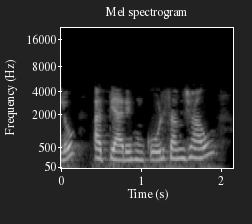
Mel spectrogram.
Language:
Gujarati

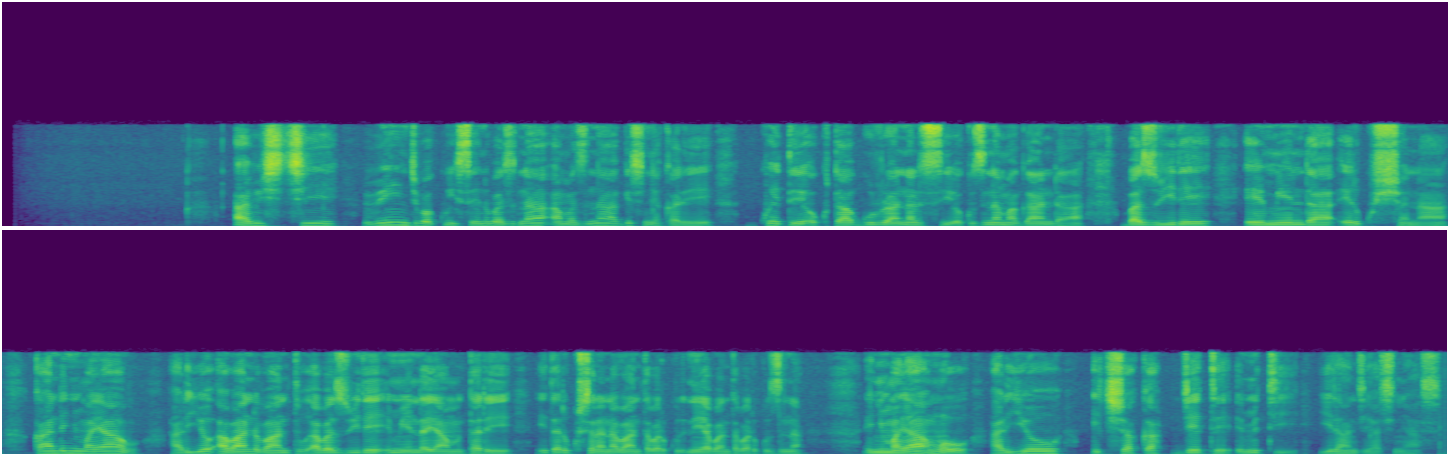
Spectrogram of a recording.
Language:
Nyankole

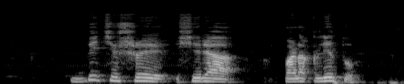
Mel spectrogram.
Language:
Kohistani Shina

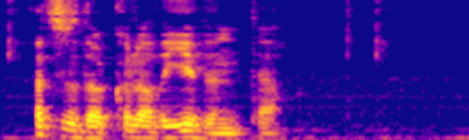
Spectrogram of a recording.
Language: Kabyle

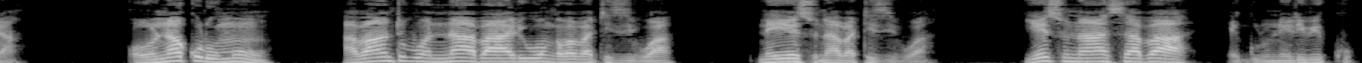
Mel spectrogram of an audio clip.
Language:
Ganda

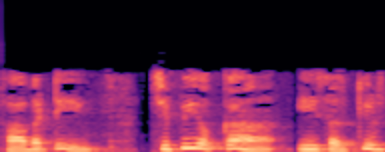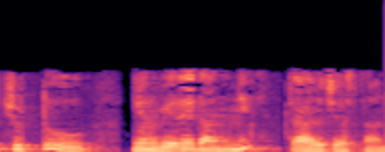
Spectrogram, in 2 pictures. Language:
Telugu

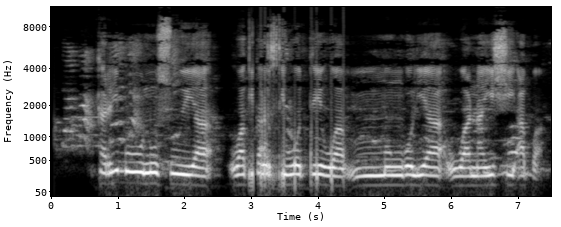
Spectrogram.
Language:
Swahili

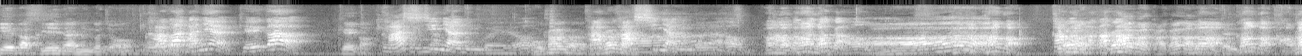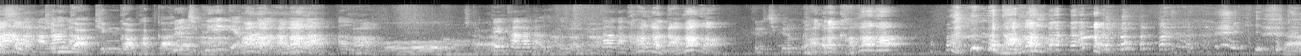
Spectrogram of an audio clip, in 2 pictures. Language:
Korean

